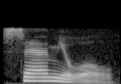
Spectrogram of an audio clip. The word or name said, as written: Samuel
